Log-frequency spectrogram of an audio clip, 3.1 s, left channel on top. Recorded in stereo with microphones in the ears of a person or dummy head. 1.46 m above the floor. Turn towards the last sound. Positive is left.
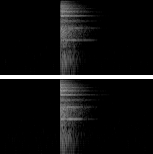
turn(degrees=-40)  # may be behind; listen again after turning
